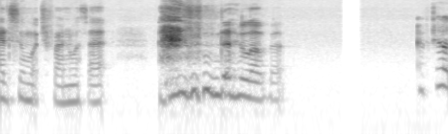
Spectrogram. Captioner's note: laughing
